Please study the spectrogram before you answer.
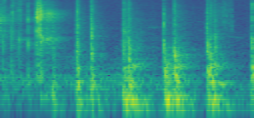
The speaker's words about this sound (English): As he walked or staggered around, he heard the sound of horse hooves.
